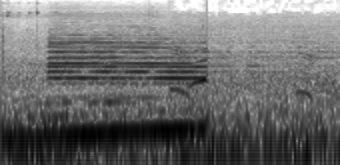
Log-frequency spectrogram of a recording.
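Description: A campaign bus for Trump sounds a long, loud, slightly rising horn blast as it drives past amid a crowd and traffic, the tone cutting off abruptly and leaving road rumble behind.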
